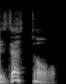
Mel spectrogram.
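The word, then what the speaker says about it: ゼット: Actually, in Japan, they say Zetto.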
